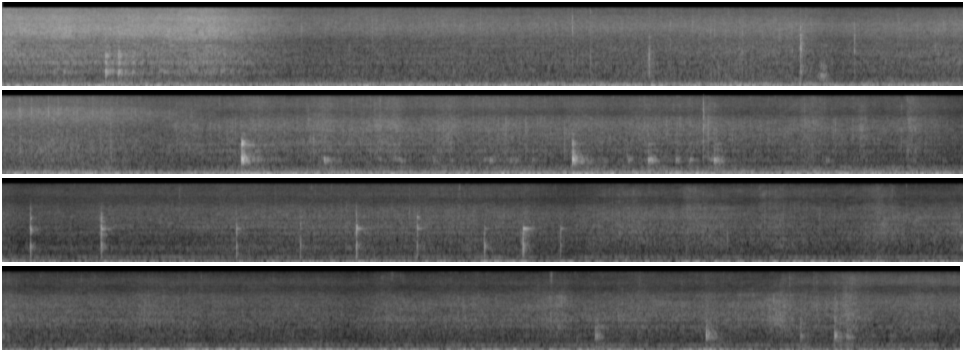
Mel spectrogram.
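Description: Diced onion, carrot, peas and corn sizzling in oil in a stainless steel skillet as a wooden spoon stirs them, with scattered clicks and scrapes of the spoon against the pan. The sizzle is strongest in the first two seconds, then settles. About halfway through it drops quieter once cooked rice and ground beef are stirred in, over a faint steady hum.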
